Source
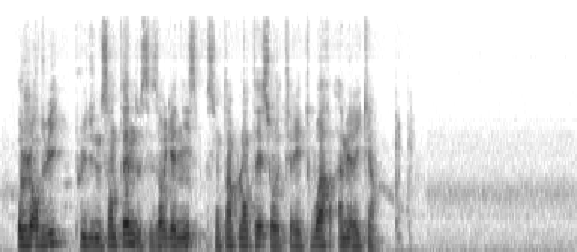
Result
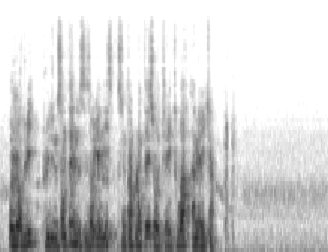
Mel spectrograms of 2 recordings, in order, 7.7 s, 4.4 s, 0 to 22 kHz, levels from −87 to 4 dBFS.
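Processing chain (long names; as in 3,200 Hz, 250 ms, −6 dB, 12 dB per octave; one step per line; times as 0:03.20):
in parallel at −2 dB: downward compressor 12 to 1, threshold −23 dBFS, peak gain reduction 15.5 dB
on the sum: time stretch by phase vocoder 0.57×
high-shelf EQ 5,300 Hz −10 dB
level +2 dB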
